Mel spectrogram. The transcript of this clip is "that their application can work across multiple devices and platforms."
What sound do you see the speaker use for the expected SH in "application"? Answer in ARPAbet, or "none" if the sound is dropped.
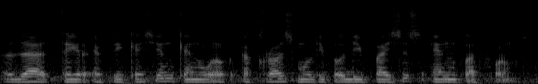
S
